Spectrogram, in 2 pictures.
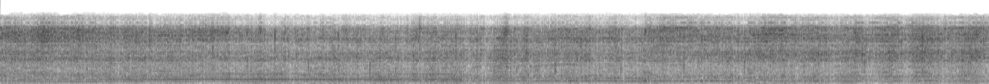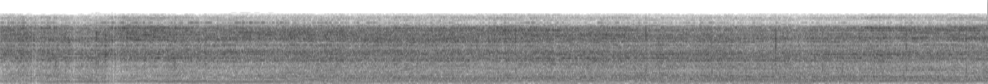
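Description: Live heavy metal band playing loud with heavily distorted guitars, holding long sustained notes over a dense wash of sound.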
